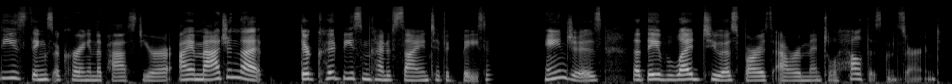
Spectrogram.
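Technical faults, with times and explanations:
4.53–4.57 s, 4.73–4.79 s and 4.81–4.85 s: short concealed packet loss. Right after "be some kind of", gaps of 20 to 40 ms are patched by extending the preceding sound. This leaves brief smears and wobbles.
4.87–5.47 s: long network dropout. The last sound trails off as a fading continuation, then about 0.49 s of silence follows. Likely about 0.58 s of audio never arrived.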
